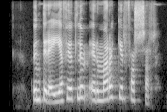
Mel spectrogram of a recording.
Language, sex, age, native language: Icelandic, female, 30-39, Icelandic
